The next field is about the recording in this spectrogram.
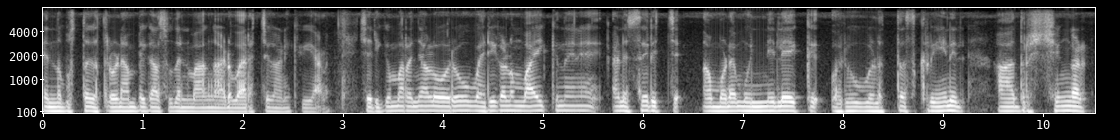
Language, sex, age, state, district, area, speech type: Malayalam, male, 18-30, Kerala, Wayanad, rural, spontaneous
